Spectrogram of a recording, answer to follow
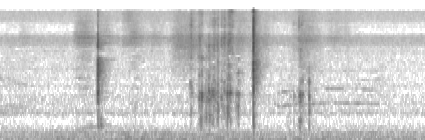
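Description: A few small clicks and taps from handling a small silicone resin mold and craft pieces on the work table, the sharpest about two and a half seconds in, over a faint steady low hum.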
